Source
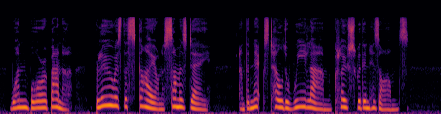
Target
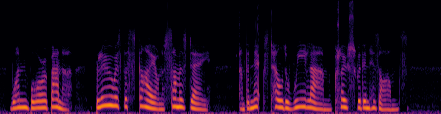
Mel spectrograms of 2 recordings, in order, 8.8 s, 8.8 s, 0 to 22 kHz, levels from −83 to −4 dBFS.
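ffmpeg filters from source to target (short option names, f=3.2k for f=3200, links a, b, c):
-filter_complex "[0:a]lowpass=f=3.2k:w=0.5412,lowpass=f=3.2k:w=1.3066,acrossover=split=2400[a][b];[b]aeval=exprs='(mod(141*val(0)+1,2)-1)/141':c=same[c];[a][c]amix=inputs=2:normalize=0"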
